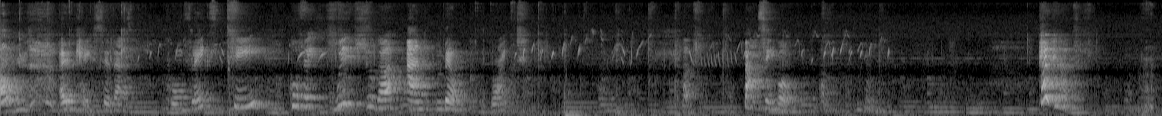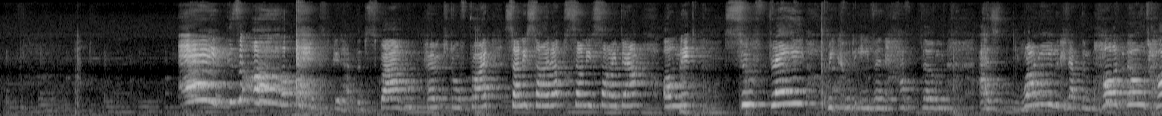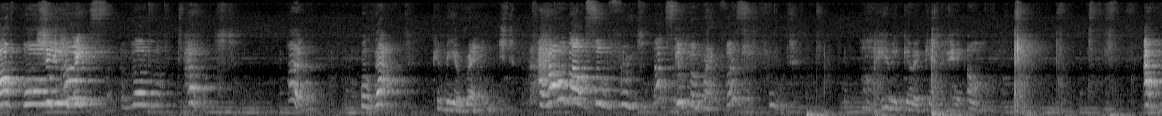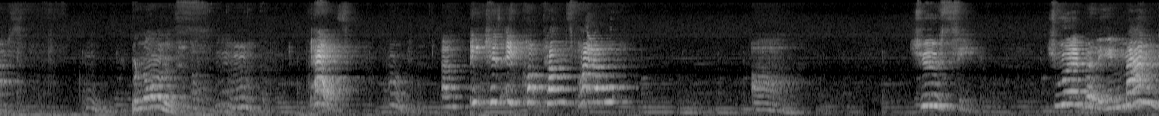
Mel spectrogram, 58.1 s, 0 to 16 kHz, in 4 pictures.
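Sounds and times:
swooping vocal calls: 0:01.0 - 0:04.6, 0:06.2 - 0:11.3
faint ticks: 0:05.9 - 0:11.2
finger snap: 0:41.7 - 0:42.9.

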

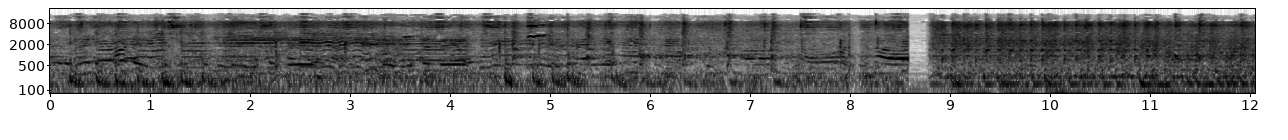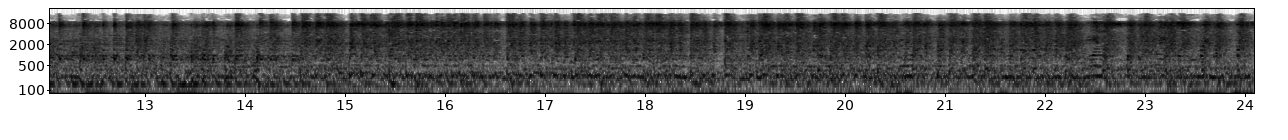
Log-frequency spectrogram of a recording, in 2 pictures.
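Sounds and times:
barrel drums drumming: 0:00.0 - 0:24.0
cymbals clashing: 0:00.0 - 0:24.0.

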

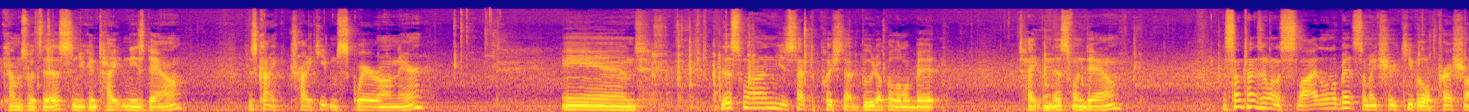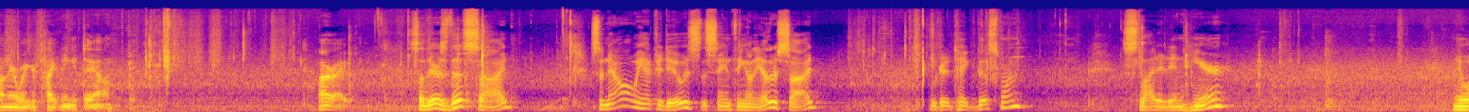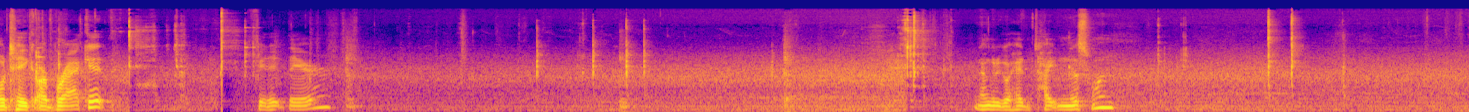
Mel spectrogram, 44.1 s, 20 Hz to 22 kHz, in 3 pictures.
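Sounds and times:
faint rubbing and handling: 0:13.6 - 0:17.8.

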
